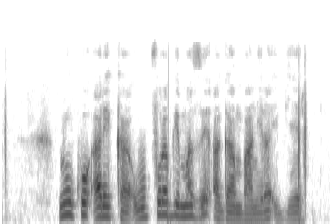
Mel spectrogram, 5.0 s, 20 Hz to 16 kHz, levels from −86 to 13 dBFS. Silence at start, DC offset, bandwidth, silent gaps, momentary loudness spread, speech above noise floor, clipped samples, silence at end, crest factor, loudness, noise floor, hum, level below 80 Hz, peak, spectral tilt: 0.6 s; under 0.1%; 7.8 kHz; none; 11 LU; 36 dB; under 0.1%; 0.35 s; 20 dB; -23 LUFS; -58 dBFS; none; -60 dBFS; -2 dBFS; -8 dB/octave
